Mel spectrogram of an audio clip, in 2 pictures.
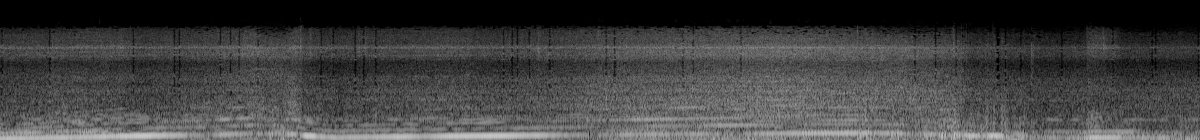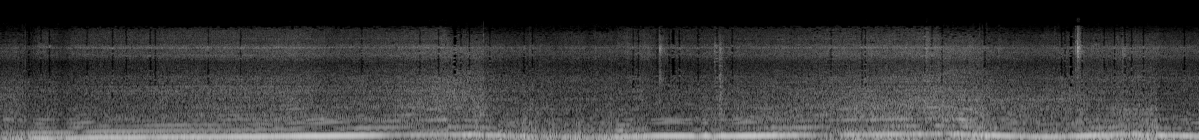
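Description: Ford Fiesta Zetec rally car's four-cylinder engine, heard from inside the cabin, accelerating hard up through the revs with gear changes about four and twelve seconds in. After a long pull it rises and falls through the corners in the second half.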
